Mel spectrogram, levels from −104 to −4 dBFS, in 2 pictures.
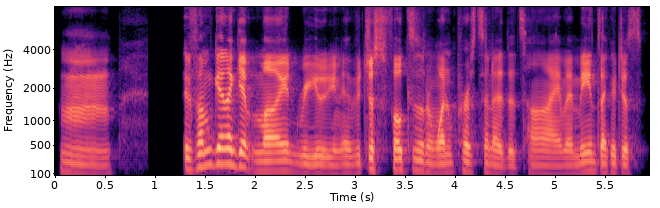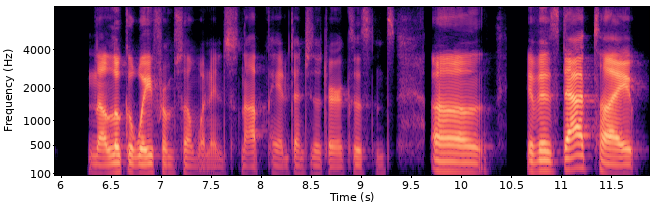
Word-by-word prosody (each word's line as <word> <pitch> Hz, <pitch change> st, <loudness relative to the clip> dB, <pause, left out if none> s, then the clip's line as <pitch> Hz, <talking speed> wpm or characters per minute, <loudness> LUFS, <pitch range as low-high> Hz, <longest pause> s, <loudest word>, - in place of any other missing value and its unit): Mm, 105 Hz, -4 st, -5 dB, 0.7 s
if 150 Hz, +2 st, -4 dB
I'm 190 Hz, +3 st, 0 dB
gonna 225 Hz, 0 st, +5 dB
get 185 Hz, -4 st, +3 dB
mind 130 Hz, -1 st, +2 dB
reading, 105 Hz, -2 st, -4 dB
if 110 Hz, 0 st, -8 dB
it 115 Hz, -, -8 dB
just 145 Hz, -, -1 dB
focuses 140 Hz, -2 st, -2 dB
on 115 Hz, -1 st, -6 dB
one 115 Hz, +1 st, -1 dB
person 120 Hz, -2 st, -7 dB
at 100 Hz, -1 st, -4 dB
a 100 Hz, -, -7 dB
time, 105 Hz, -1 st, -6 dB
it 105 Hz, -, -3 dB
means 125 Hz, +3 st, -1 dB
I -, -, 0 dB
could 115 Hz, -2 st, -8 dB
just -, -, -7 dB, 0.4 s
not 105 Hz, -1 st, +2 dB
look 120 Hz, +1 st, +3 dB
away 110 Hz, +1 st, +3 dB
from 110 Hz, -1 st, -9 dB
someone 100 Hz, -1 st, -10 dB
and -, -, -15 dB
just -, -, -15 dB
not -, -, -6 dB
paying 95 Hz, -, -11 dB
attention 100 Hz, 0 st, -12 dB
to 100 Hz, -, -13 dB
their 95 Hz, 0 st, -4 dB
existence. 105 Hz, +2 st, -13 dB, 0.4 s
Uh, 120 Hz, -2 st, +3 dB, 0.5 s
if 130 Hz, -, -1 dB
it's 135 Hz, -1 st, +3 dB
that 170 Hz, +4 st, +7 dB
type, 110 Hz, -8 st, +6 dB
115 Hz, 200 wpm, -23 LUFS, 105-130 Hz, 0.7 s, that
